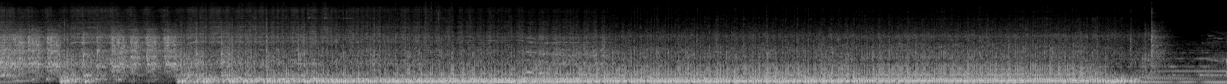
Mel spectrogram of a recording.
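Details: Kawasaki GPZ750 Turbo, sat unused for many years: cranks briefly, catches near two seconds, settles into somewhat uneven but steady idle; bike now runs.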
